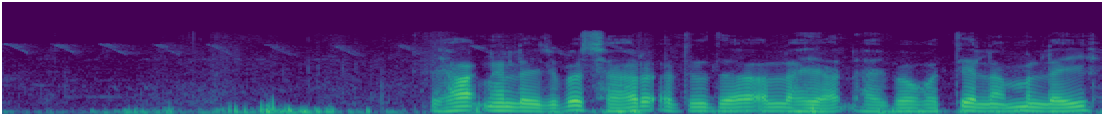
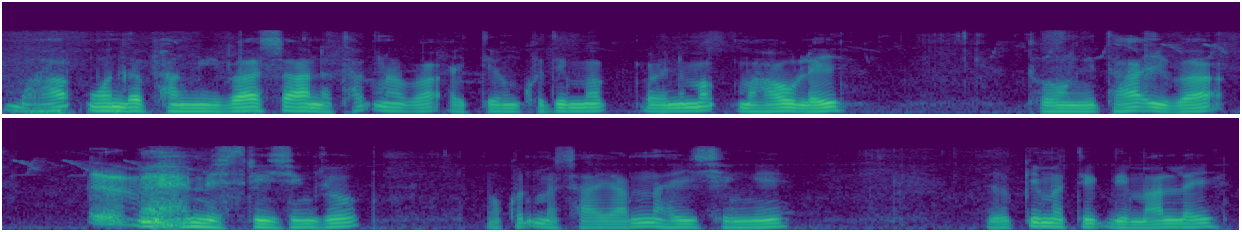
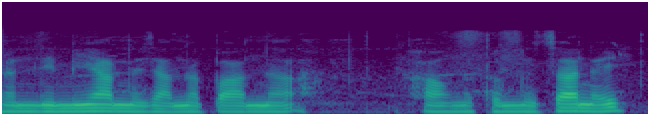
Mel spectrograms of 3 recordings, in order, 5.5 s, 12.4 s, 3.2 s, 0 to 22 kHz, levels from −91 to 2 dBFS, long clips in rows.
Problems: constant background noise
